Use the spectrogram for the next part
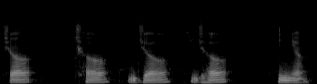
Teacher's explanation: ठीक, अब ये देखिए चा जैसे रीड करते हैं तो आप जबान जो होती है ऊपर वाले तालु से टच करेगी, छा भी टच करेगी, ज भी टच करेगी, झा भी टच करेगी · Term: तालव्य व्यंजन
